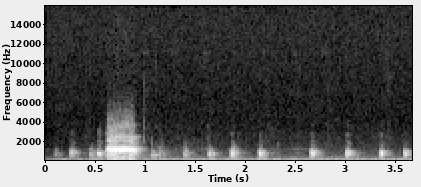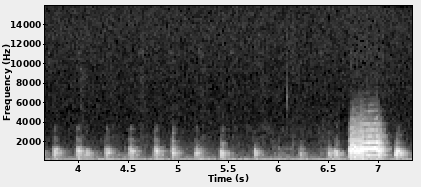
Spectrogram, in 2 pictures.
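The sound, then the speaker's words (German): A hen cackles after laying an egg: a long run of evenly paced, rhythmic clucks, with one loud, harsh squawk near the start and another near the end. “Julchen hat ein Ei gelegt! Julchen? Ich hör's! Wie man einen Huhn Julchen nennen kann.”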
